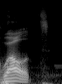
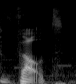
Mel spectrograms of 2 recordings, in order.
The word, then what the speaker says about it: Welt: I heard it's pronounced velt because I don't know what language it's supposed to be in. Yeah, it's similar to venti. It's velt, right? Even though it's a W, it's supposed to be velt.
